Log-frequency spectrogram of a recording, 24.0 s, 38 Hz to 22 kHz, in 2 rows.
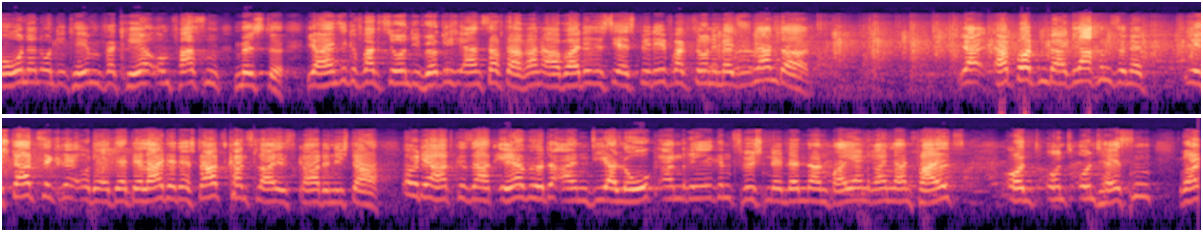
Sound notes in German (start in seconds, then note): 6.8 Beifall bei der SPD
